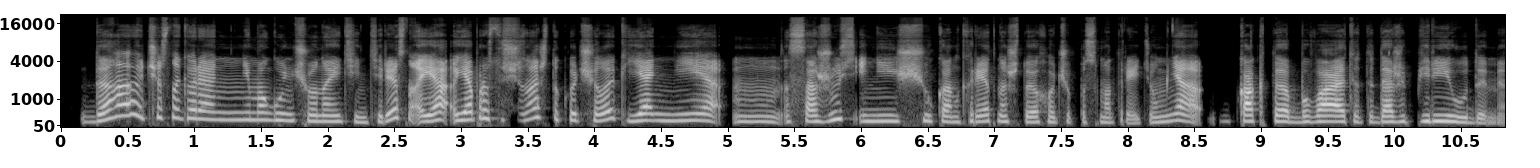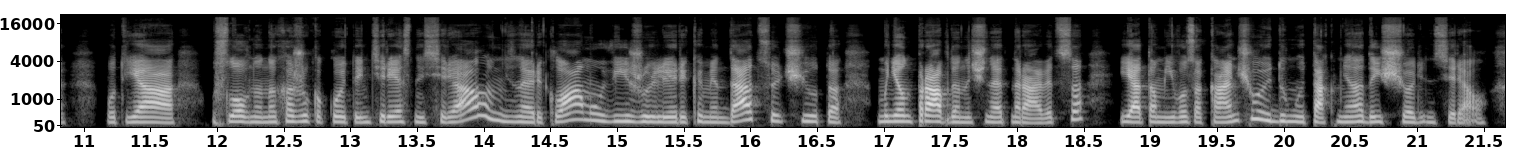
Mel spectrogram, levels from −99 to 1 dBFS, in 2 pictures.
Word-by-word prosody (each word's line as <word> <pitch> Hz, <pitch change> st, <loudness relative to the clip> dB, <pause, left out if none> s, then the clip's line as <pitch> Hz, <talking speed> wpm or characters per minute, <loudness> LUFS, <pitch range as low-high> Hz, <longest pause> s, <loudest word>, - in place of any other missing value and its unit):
Да, 225 Hz, -, +1 dB, 0.2 s
честно 340 Hz, +1 st, -1 dB
говоря, 300 Hz, -3 st, +2 dB
не 260 Hz, 0 st, -5 dB
могу 255 Hz, -1 st, -1 dB
ничего 230 Hz, -2 st, -3 dB
найти 205 Hz, -2 st, -3 dB
интересного. 190 Hz, -, 0 dB
А -, -, +8 dB
я 245 Hz, +6 st, +7 dB
я 255 Hz, +4 st, +4 dB
просто 310 Hz, -2 st, -3 dB
еще, 250 Hz, -, -6 dB
знаешь, 330 Hz, +6 st, -1 dB
такой 245 Hz, -1 st, -5 dB
человек: 250 Hz, +7 st, -2 dB
я 235 Hz, +3 st, +4 dB
не, 230 Hz, 0 st, -2 dB
м, 195 Hz, -2 st, -7 dB
сажусь 210 Hz, +9 st, -1 dB
и -, -, -2 dB
не 210 Hz, 0 st, -2 dB
ищу 215 Hz, +1 st, -2 dB
конкретно, 200 Hz, +1 st, -3 dB
что 180 Hz, -, -4 dB
я 180 Hz, -, 0 dB
хочу 185 Hz, -2 st, -8 dB
посмотреть. 170 Hz, -2 st, -8 dB
У -, -, -5 dB
меня 220 Hz, +1 st, +2 dB, 0.3 s
как-то 215 Hz, -1 st, +3 dB
бывает 195 Hz, +2 st, +4 dB
это 185 Hz, -1 st, -9 dB
даже 190 Hz, +1 st, -1 dB
периодами. 195 Hz, -7 st, -3 dB, 0.3 s
Вот 175 Hz, +1 st, -8 dB
я, 180 Hz, -3 st, +5 dB, 0.3 s
условно, 195 Hz, -2 st, -1 dB
нахожу 200 Hz, +3 st, -2 dB
какой-то 185 Hz, -2 st, -4 dB
интересный 185 Hz, +1 st, -3 dB
сериал, 240 Hz, -, +1 dB
не 220 Hz, -6 st, -4 dB
знаю, 180 Hz, -2 st, -1 dB
рекламу 235 Hz, +8 st, +2 dB
вижу 205 Hz, -2 st, -2 dB
или 180 Hz, -1 st, +1 dB
рекомендацию 185 Hz, +5 st, +1 dB
чью-то. 200 Hz, -4 st, -3 dB, 0.3 s
Мне 200 Hz, +1 st, +3 dB
он 205 Hz, -, -1 dB
правда 200 Hz, -2 st, +8 dB
начинает 175 Hz, 0 st, -2 dB
нравиться, 170 Hz, -, -1 dB, 0.3 s
я 185 Hz, -2 st, +5 dB
там 185 Hz, -1 st, -3 dB
его 175 Hz, +2 st, -3 dB
заканчиваю, 190 Hz, +10 st, 0 dB
и -, -, -4 dB
думаю: 200 Hz, -3 st, -3 dB
"Так, 170 Hz, -, +1 dB
мне 185 Hz, -1 st, -3 dB
надо 190 Hz, -1 st, 0 dB
ещё 185 Hz, 0 st, +1 dB
1 175 Hz, 0 st, -5 dB
сериал". 160 Hz, -1 st, -5 dB
200 Hz, 185 wpm, -23 LUFS, 180-225 Hz, 0.3 s, А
